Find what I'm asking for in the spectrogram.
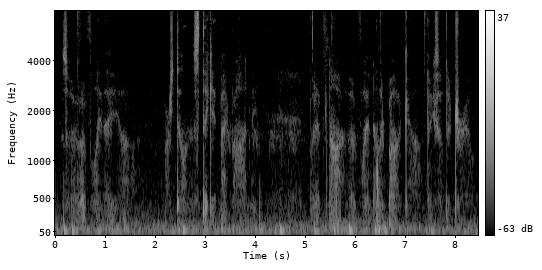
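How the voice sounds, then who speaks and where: A man whispers at a moderate pace, his loudness swinging widely. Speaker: hunter vlogger. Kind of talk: hunting vlog narration. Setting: outdoors in the woods. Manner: quiet, hushed.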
